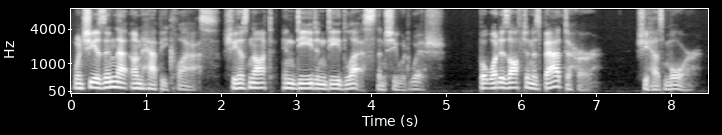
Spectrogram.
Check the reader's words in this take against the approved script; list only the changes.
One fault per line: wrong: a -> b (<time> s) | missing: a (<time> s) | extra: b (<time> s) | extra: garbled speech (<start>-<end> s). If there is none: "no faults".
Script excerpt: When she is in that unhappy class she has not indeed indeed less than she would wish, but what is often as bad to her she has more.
no faults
